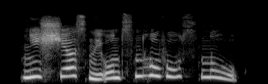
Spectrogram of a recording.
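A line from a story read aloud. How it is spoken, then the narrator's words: Sorrowful exclamation. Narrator (Russian): горестно воскликнула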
